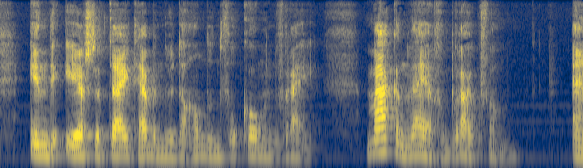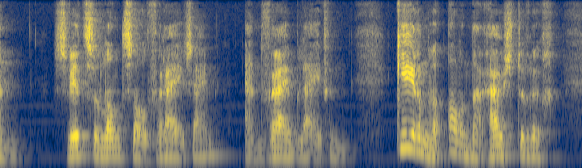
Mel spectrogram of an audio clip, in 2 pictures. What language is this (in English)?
Dutch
